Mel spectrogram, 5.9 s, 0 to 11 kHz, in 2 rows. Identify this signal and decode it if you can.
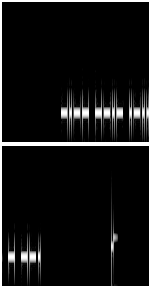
Morse code, heard as a keyed tone, about 27 wpm, 700 Hz. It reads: YQLTG
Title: Code Groups - 5 Letters - 28wpm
